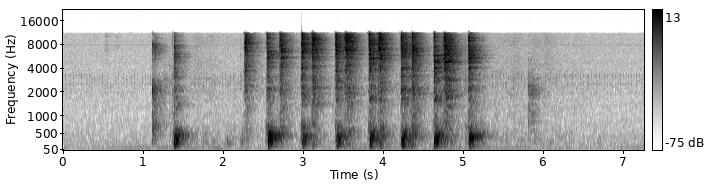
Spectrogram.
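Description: Plastic glue bottle being squeezed hard into a bowl, sputtering out air and glue in a quick run of about a dozen spurts, roughly three a second, then one faint spurt.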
